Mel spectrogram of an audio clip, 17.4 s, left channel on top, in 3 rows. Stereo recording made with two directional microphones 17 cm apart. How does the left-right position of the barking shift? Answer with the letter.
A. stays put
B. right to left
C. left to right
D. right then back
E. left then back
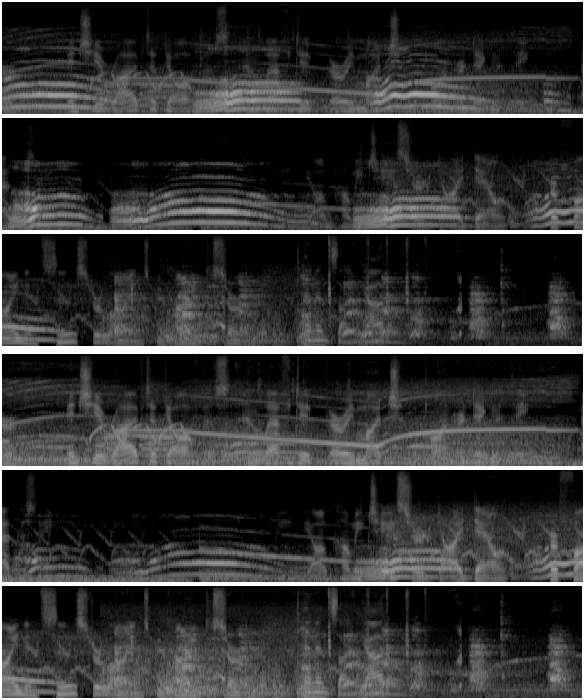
C.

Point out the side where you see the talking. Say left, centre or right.
right.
